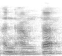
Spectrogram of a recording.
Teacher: Harusnya fathah, an'amta malah diganti an'amtu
